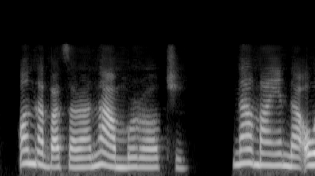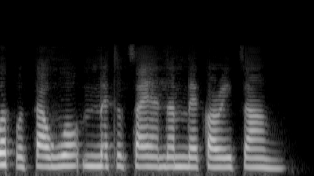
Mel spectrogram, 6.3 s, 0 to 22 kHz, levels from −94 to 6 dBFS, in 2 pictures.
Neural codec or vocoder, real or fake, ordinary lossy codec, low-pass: codec, 16 kHz, about 1 kbps, DyCAST, with the encoder's durations; fake; none; none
